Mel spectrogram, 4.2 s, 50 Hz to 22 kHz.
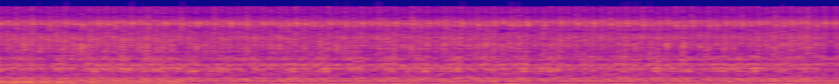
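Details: Mitsubishi L300 diesel, first start after overhaul with standard block, original pistons and crankshaft, standard bearings, new timing belt and air filter: steady diesel clatter, no stumbles or knocks; normal idle, oil pressure good, little smoke.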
